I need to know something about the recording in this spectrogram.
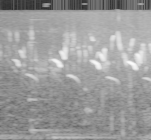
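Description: A bird sings loudly, a rapid run of bright, shrill chirps and whistled notes repeating without pause over a low, steady background rumble.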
